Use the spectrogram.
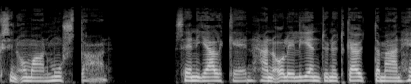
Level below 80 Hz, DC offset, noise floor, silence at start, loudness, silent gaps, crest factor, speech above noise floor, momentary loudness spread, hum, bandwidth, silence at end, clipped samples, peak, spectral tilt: -56 dBFS; under 0.1%; -80 dBFS; 0 s; -17 LUFS; none; 18 dB; 63 dB; 11 LU; none; 15 kHz; 0 s; under 0.1%; 0 dBFS; -5.5 dB/octave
